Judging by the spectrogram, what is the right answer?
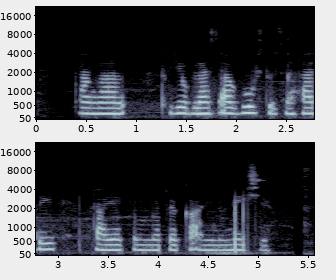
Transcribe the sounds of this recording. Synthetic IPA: t̪aŋɡal | t̪ud͡ʒuhblasaɡust̪usəhaɾi | ɾajat͡ʃəmɡərdəkaʔanindonesia

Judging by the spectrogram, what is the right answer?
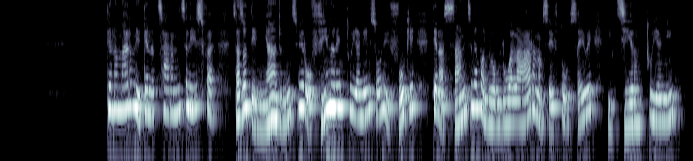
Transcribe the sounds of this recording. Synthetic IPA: t̪enəmaɾinet̪enət͡saɾəmint͡sileizi̥faz̥azod̪emiaɳɖ͡ʐumint͡siweɾovinəɾent̪ujaninizoniv̥okʲet̪enəz̥amint͡siŋamaluamilualaaɾanamiz̥ajfi̥t̪oliz̥ajweid͡zeɾinit̪ujanini̥

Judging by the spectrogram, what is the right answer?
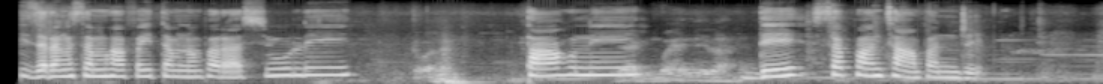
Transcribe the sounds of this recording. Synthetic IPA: izaɾaŋəsamaɦafait̪aminampaɾasuli | t̪aɦuni | d̪esapant͡sampaniɳɖ͡ʐe

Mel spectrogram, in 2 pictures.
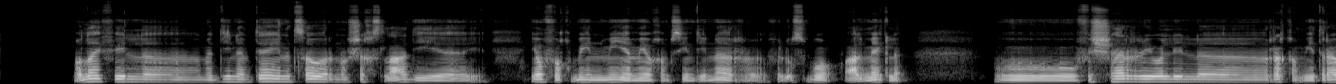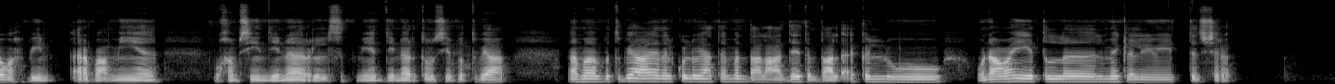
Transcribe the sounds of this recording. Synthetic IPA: wɑ̰lˤːɑːfilmæd̪iːnamt̪aːʕjinɪt̪sˤɑwːɑɾˤʔɪnːuʃːɑxsˤəlʕaːd̪i | jʊnfʊqbiːnmɪjːæmɪjːawxæmsiːnd̪inɑːɾˤfḭlʔʊ̰sbuːʕa̰ʕ̰lmæːklæ | w | fiʃːhɑrˤjwælːi | rˤːɑqmjət̪ɾˤɑːwaħbiːnʔɑ̰ɾˤbaʕmɪjːæ | wxæmsiːnd̪inɑːɾˤsɪt̪ːmɪjɛːt̪̚d̪inɑːɾˤt̪ːuːnsibɨt̪ˤːbiːʕa | ʔæmːæbɨt̪ˤːɑbiːʕahæːðælkʊlːʊjaʕt̪æmɪd̪ʕalæʕaːd̪ɛːt̪bt̪aːʕɪlʔæ̰klw | wnawʕɪjːalmæːklælit̪ːɪd̪ʃɾˤa̰ʔ

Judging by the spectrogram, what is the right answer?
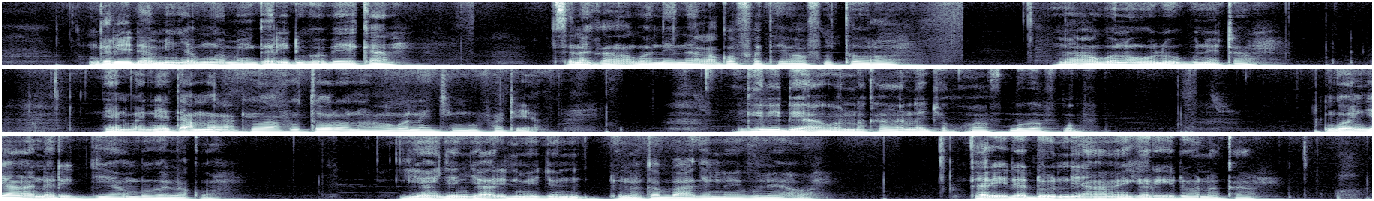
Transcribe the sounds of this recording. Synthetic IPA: ɡaɾida̰miɲɟabuŋameɡaɾḭdiɡobekaːn | sinaka̰ŋa̰ɡo̰nenala̰kofatewafutoɾo | na̰a̰ɡo̰naɡo̰lo̰bunetam | nḛːnmanet̬amnalak̬iwafutoɾonaaɡonaɟiŋɡufatija̰ | ɡaɾidiɡa̰ɡonːakaŋanaɟokwaːfbuɡafoːf | ɡonɟaːŋanaɾit̚ɟijaŋbuɡalako | ɟija̰ŋɟo̰nɟa̰ɾidmeɟondunakabaɡeneɡuleho | ɡ̥a̰ɾḭdadoːnːijaŋamḛɡaɾidonakaːŋ

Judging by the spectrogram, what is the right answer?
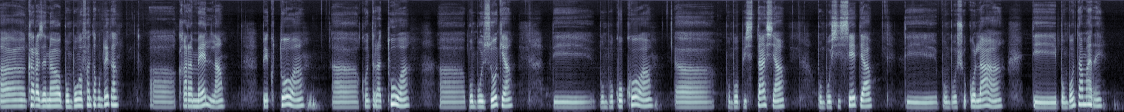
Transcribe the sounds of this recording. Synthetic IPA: akaɾazanəbomboŋəfant̪akuɳɖ͡ʐekʲa | kʰaɾamelːa | peku̥t̪oa | kʰont̪ɾat̪ua | b̥ombozokʲa | d̪̥e | b̥ombokokʰoa | b̥ombopisi̥t̪asia | b̥ombosiset̪a | d̪̥eb̥omboʃokolaa | d̪̥ebombot̪amaɾe

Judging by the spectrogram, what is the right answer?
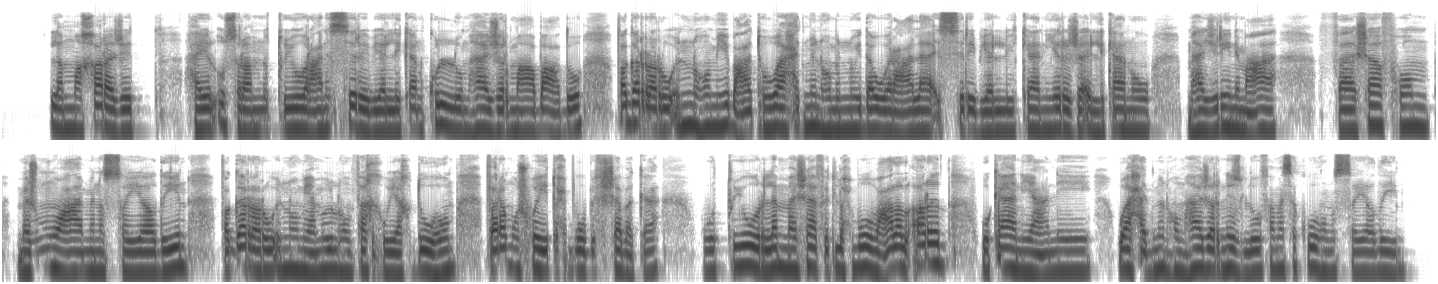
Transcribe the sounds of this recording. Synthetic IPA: lamːaxɑɾˤɑd͡ʒat̪ | haːjɪlʔʊsɾˤɑmɪnɨt̪ˤːʊjuːɾʕanɪsːɪɾɪbjalːikaːnkʊlːʊmɦaːʒɪɾmaʕbɑʕd̪ˤʊfaɡarˤːɑɾˤuʔɪnːɦʊmjɪbʕat̪uwaːħɪd̪mɪnhʊmʔɪnːʊjd̪awːɪɾʕalaɪsːɪɾɪbjalːikaːnjɪɾʒaʔɪlːikaːnumhaːʒɪɾiːnmaʕaː | faʃaːfhʊmːaʒmuːʕamɪnɨsˤːɑjːɑːd̪ˤiːnfaɡɑrˤːɑɾˤuʔɪnːhʊmjɪʕmɪluːlhʊmfaxwɪjaːxd̪uːhʊmfaɾˤɑmuʃwajːħʊbuːbfi̥ʃabakawɪt̪ˤːʊjuːɾlamːaʃaːfat̪lħʊbuːbʕalalʔɑɾˤd̪ˤwɪkaːnjaʕni | waːħɪd̪mɪnɦʊmɦaːd͡ʒɑɾˤnɪzlufamasakuːhʊmɨsˤːɑjːɑːd̪ˤiːn

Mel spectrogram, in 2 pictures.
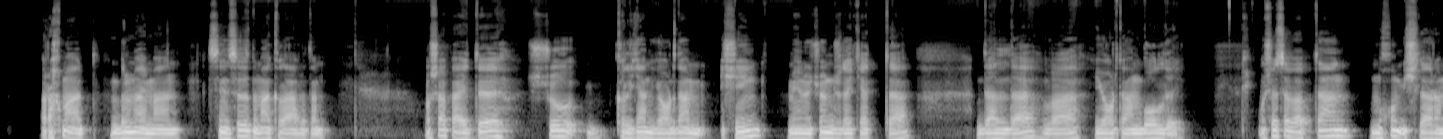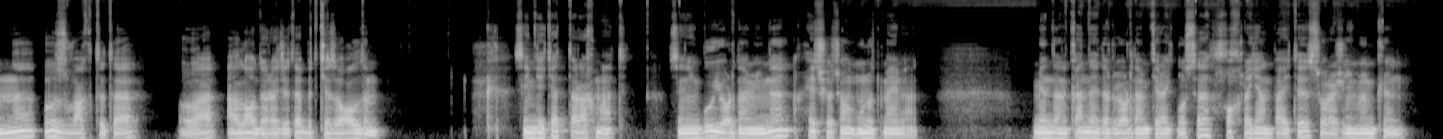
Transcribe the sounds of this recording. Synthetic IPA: ɾahmat̪̚bɪlmajman | se̞nsɪznɪmaqʰɨlˠaɾd̪ɪm | oʃapʰajt̪ɪʃʊqʰɨlˠɡʲanjɒɾd̪amɪʃɪŋ | me̞nʊt͡ʃʰʊnd͡ʒʊd̪akʲʰat̪ʰːa | d̪ald̪avajɒɾd̪ambolˠd̪ɪ | oʃasabap̚t̪ʰanmʊhɪmɪʃlaɾɪmnɪɵzvɑqt̪ʰɪd̪a | vaːlˠɒd̪aɾad͡ʒad̪abɪt̪̚kʲʰazaɒlˠd̪ɪm | se̞ŋɡʲakʲʰat̪ʰːaɾahmat̪ | se̞nɪŋbʊjɒɾd̪amɪŋnɪhe̞t͡ʃqɑt͡ʃʰɒnʊnʊt̪majma̰n | me̞nd̪anqʰɑnd̪ajd̪ɪɾjɒɾd̪amkʲʰe̞ɾak̚ʲbolˠsaχɒχlˠaɡʲanpʰajt̪ʰɪsoɾaʃɪŋmʊmkʲʰɪn

